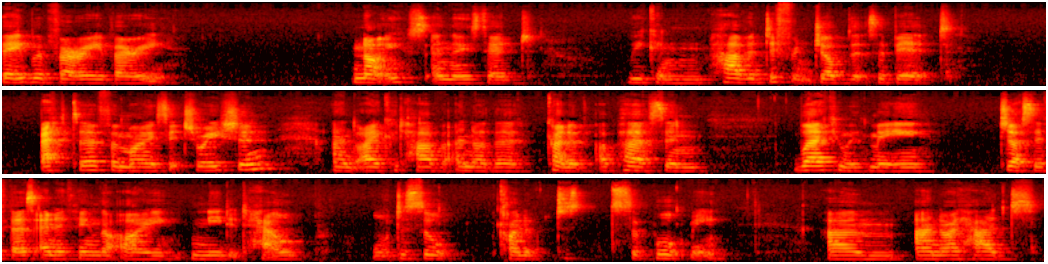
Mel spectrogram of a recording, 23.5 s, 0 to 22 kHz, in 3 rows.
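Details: Woman aged 28 with aphasia after a severe stroke in 2009 at age 18, recorded about nine years later; still has speaking, reading and writing difficulty after extensive speech therapy; aphasia.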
